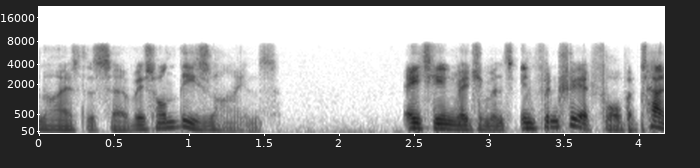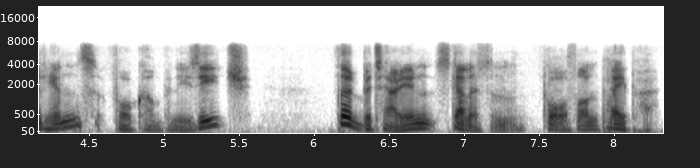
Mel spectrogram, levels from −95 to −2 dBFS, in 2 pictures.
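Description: Speech coded with AMR wideband (HD Voice) shows two AMR rate drops, from 1.18 to 4.48 s and from 6.65 to 8.02 s, where the voice turns rough, raspy and synthetic, which fits a switch from the top 23.85 kbit/s mode down to 6.6 kbit/s. On a spectrogram the band still reaches about 7 kHz with no gaps, but harmonics smear and upper formants grow noisy. The waveform stays continuous and level.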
